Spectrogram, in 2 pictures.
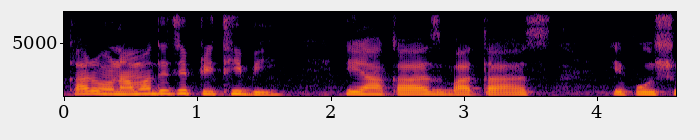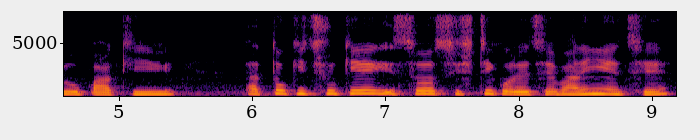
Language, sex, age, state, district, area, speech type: Bengali, female, 45-60, West Bengal, Bankura, urban, spontaneous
